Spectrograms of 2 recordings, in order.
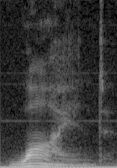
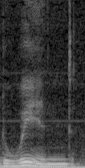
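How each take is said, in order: First: The word rhymes with find, with a long vowel. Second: The word rhymes with pinned, with a short vowel. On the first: This is the older historical form that rhymes in the poem. "up to the middle of the eighteenth century, the dominant pronunciation of this word was wind" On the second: This is the usual present-day form. "Some of you might be surprised why I pronounce the word"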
